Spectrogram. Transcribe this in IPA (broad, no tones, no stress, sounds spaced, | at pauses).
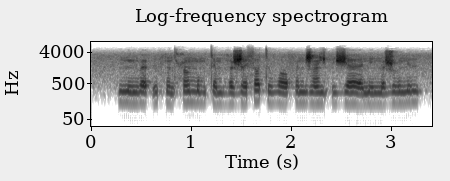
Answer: n ĩ β œ ʔ ɨ f õ d ħ õ m o m t ə m ɦ œ ʐ ə s ɔ t u β ɔ f ə n ʐ ã ʒ ʔ i ʒ ɜː n i n œ ʐ u n ɨ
